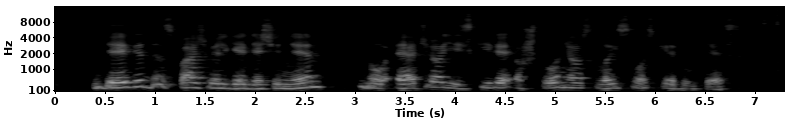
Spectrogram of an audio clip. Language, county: Lithuanian, Vilnius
